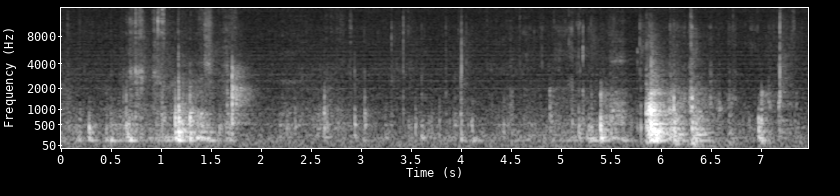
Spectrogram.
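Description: Faint handling sounds of a plastic generator side cover being taken off and a screwdriver worked at the housing: soft scrapes and rustles with a few light clicks, the loudest cluster about six seconds in.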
